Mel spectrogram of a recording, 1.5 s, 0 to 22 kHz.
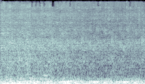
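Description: A 1953 Oldsmobile Rocket Super 88 barn find runs with a steady, low, rumbling engine drone, close and continuous, without any clear revs.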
